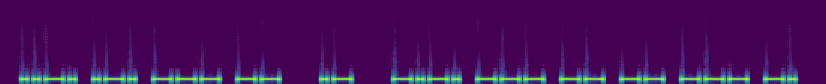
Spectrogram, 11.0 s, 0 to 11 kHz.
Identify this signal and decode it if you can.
Morse code, heard as a keyed tone, about 15 wpm, 700 Hz. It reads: FROM A COMMON
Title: Sentences from Top 1000 Words - Review Part 4 - 15wpm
